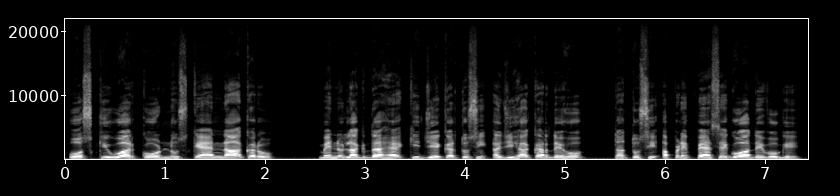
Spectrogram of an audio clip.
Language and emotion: Punjabi, fearful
